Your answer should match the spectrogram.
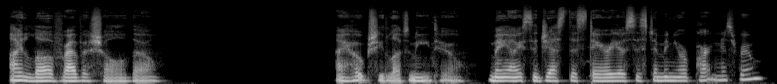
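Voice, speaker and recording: Low creaky female voice, cool young disco dancer, flippant, evasive, deadpan, video game dialogue, close dry recording. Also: dry recording, full character voice. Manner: languid, wry, deadpan, flippant. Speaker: video game character voice actor.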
